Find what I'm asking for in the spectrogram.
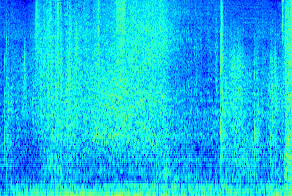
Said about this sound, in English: Far range. Just the artillery.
